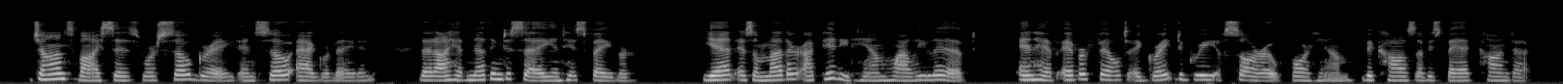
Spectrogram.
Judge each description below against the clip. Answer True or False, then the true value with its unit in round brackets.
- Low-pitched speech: False (195 Hz)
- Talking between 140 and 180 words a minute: True (165 wpm)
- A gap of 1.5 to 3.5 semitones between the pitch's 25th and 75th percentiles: True (2.9 semitones)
